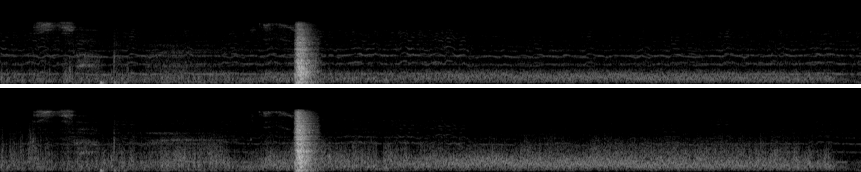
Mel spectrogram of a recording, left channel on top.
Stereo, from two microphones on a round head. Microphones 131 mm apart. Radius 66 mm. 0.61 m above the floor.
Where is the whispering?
15° right (ahead or behind), 2 m.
